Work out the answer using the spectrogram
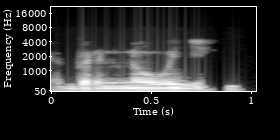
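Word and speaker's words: Bernoulli: tahu ber apa ber kalau gak salah cara bacanya ituwi bukan Kak iyawi Berni Berni dia juga Sama ya matematika juga ingat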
